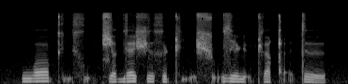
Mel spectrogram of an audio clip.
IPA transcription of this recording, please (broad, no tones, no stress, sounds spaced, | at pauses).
w ɔ kʼ ḭ x ṵ t͡ɕ ɜ ɡ ɛ ʃ ɘ x ɨ ʈʰ ḭ ʂ ṵ z i ɳ ḭ ʈʰ ɘ qʼ ḭ t ɘ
